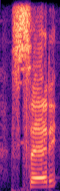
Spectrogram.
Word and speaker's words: série: Série é uma palavra é uma palavra paroxítona terminada em ditongo. Paroxítona, porque tem a penúltima sílaba tônica e terminada em ditongo. Então está aqui, sé é a sílaba tônica, irie e constitui ditongo.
